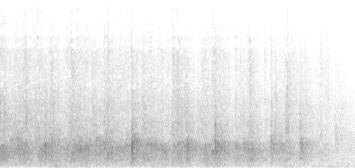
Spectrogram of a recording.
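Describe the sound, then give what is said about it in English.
An audience applauds a team together, a dense, steady wash of many hands clapping, holding for a few seconds before beginning to thin out at the end. “Can we give them a great big clap?”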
